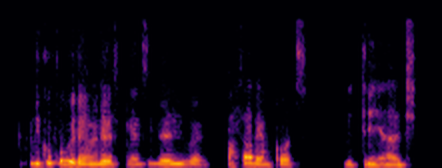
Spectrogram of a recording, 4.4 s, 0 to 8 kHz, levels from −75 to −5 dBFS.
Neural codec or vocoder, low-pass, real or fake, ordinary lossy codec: codec, 16 kHz, 4 kbps, FreqCodec, smaller model; 7.2 kHz; fake; none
